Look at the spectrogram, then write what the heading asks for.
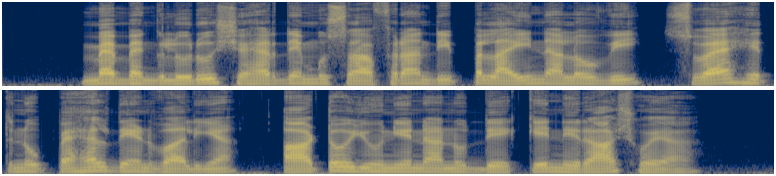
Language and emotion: Punjabi, sad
